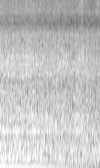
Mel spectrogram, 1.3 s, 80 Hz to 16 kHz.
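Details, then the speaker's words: Old 7-year-old Century/Pentair 1.5 hp pool pump motor on Hayward pump, rebuilt once with new bearings: loud, buzzy steady hum, not smooth or quiet; start capacitors keep failing. "is the capacitor keeps going. And this motor is 7 years old now and it's been rebuilt once. I've put new bearings in it."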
